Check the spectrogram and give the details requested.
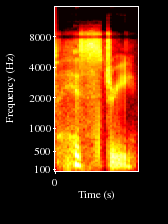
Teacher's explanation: history can be shortened so instead of History just two syllables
